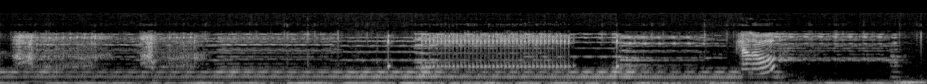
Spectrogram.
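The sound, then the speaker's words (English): A telephone rings on the line after a number is dialed. A few trilling ring bursts play over a steady tonal backing. “I dialed her number.”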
